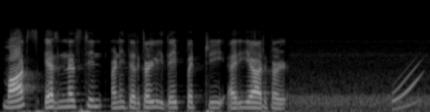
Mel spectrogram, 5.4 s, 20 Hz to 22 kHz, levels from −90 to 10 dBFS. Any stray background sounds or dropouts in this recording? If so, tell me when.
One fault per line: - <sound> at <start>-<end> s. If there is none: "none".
- chirp at 4.9-5.3 s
